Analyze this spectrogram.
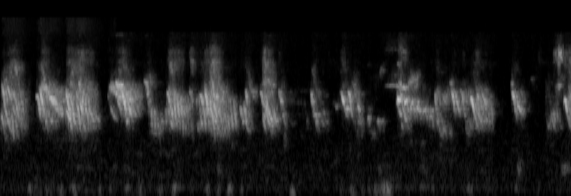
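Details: Purple Martins active at their nest houses in Southwest Missouri, giving a steady stream of rich, gurgling chirps and rolling warbles, closely packed with brief breaks, with faint low thumps beneath.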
